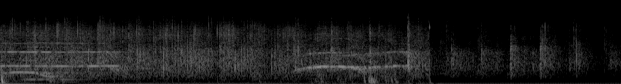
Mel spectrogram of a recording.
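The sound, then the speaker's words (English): An audience at a church service applauds to welcome a speaker: a dense burst of clapping that abruptly thins into scattered, lighter claps near the end. “So if you guys can put your hands together and welcome Miss Jane this morning.”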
